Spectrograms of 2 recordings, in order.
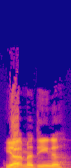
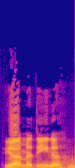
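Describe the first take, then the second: No difference in how they are said.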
